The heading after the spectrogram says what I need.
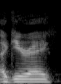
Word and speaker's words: Aguirre: uh Alan McGuire uh Aguirre I never know how to pronounce the last name I believe it's giray yeah Alan gear right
